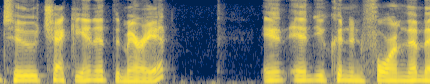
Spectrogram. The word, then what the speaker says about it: Marriott: Marriott. – Ending in like O-T-T, but that's not the right pronunciation, dude. It's supposed to be Marriott. – Marriott. – Like chariot. So it's not Marriott, it's Marriott.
